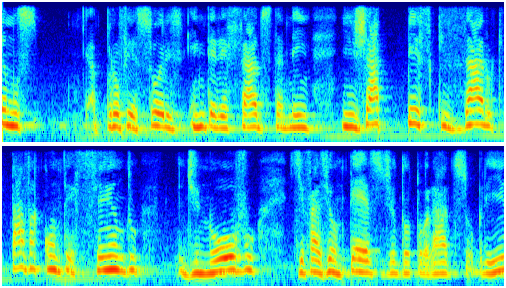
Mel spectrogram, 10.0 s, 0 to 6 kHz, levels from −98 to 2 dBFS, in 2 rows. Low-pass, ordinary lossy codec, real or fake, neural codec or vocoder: 5.4 kHz; none; real; none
